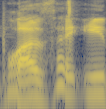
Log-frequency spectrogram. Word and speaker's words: Boise: Is that how it is all pronounced? – That's how they say it, Boise, Idaho.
